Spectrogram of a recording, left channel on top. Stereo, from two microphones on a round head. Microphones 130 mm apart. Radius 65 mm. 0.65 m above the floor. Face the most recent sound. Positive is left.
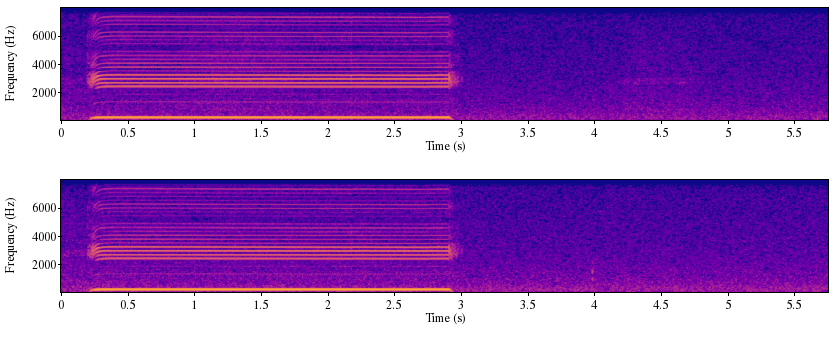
turn(degrees=15)  # may be behind; listen again after turning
